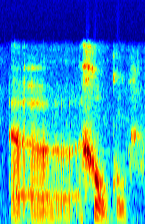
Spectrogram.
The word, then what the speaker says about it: Hochul: Let's prove that it's a good pronunciation. We have here Хохул, Хачул, and then Hochul.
